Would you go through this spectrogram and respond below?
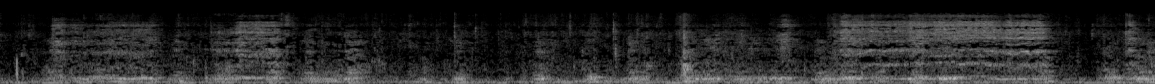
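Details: Piglets at feeding time on a farm give harsh, broad squealing bursts, some brief and one lasting about two seconds, with lower grunting and steady feeding noise between them.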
